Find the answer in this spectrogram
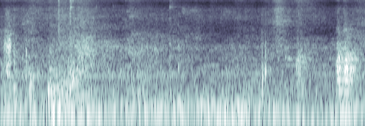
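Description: Quiet pencil sounds on paper: faint scratching and a few soft taps as a pencil traces around a coin held on the sheet.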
